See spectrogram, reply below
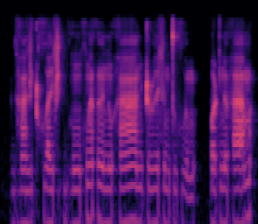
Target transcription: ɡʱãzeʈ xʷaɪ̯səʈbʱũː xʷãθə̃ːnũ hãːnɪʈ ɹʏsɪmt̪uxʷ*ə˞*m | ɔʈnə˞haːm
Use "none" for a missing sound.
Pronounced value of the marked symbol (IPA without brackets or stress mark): ə˞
